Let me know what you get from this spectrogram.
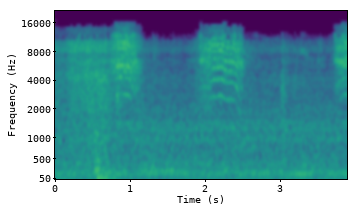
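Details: Newborn giant panda cub, described as the world's lightest panda, at the Chengdu Research Base of Giant Panda Breeding in Sichuan, China: two high, wavering squeals with a shrill, warbling quality, heard over a steady low mechanical hum.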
